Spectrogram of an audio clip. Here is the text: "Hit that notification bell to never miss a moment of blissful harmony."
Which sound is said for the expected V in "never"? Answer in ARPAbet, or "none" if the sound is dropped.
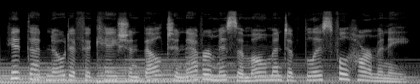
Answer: V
